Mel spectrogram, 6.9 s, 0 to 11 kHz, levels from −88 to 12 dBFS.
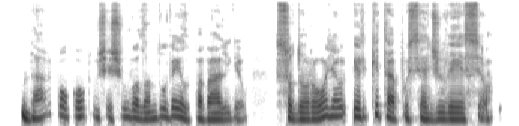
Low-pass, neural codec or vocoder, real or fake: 9.9 kHz; none; real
